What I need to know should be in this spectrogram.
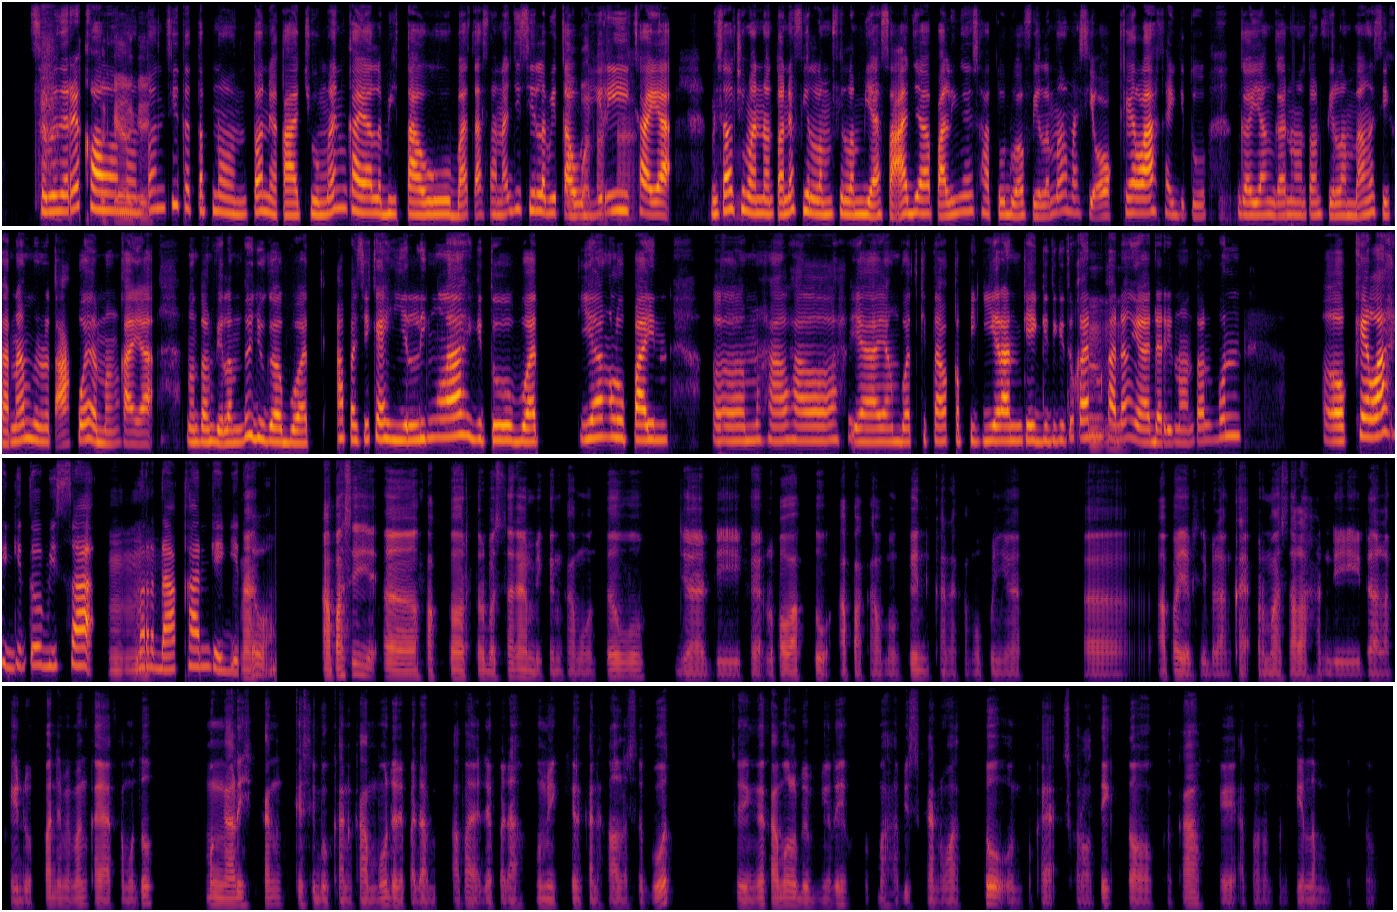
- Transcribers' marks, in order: in English: "healing-lah"; in English: "scroll"
- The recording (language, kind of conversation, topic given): Indonesian, podcast, Apa kegiatan yang selalu bikin kamu lupa waktu?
